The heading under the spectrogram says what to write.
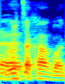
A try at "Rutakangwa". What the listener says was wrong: Joseph Rutakangwa. Rutakangwa. Rutakangwa. Ka. There's a K.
